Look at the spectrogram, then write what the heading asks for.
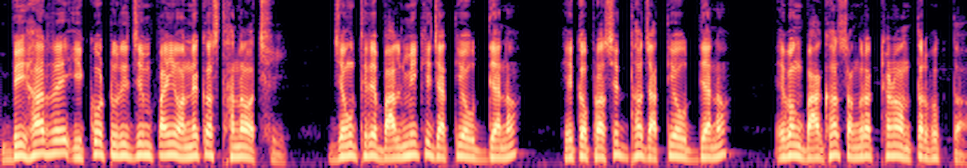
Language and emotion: Odia, neutral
